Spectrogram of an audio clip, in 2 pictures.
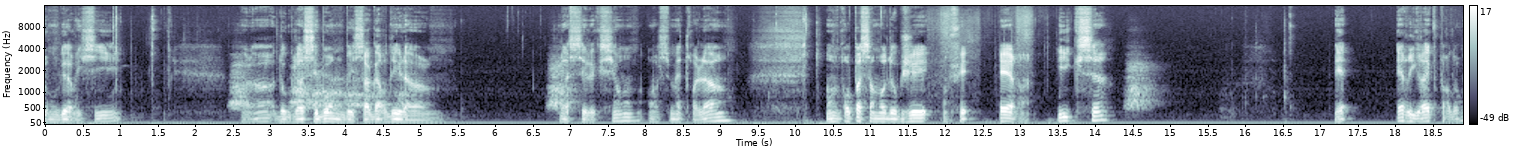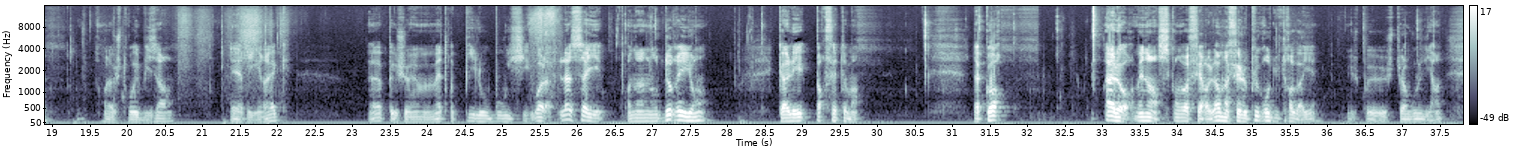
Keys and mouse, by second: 0.9-1.4 shift+middle drag, 1.7 Tab, 5.6-8.7 drag, 9.8 shift+middle click, 10.4 Tab, 12.7 r, 16.6-18.5 middle drag, 19.3 KP_1, 21.3 r, 26.6 shift+middle click, 27.3 Tab, 28.2 Tab, 28.5-31.4 middle drag, 31.9-32.4 shift+middle drag, 32.8 click, 33.9 shift+middle click, 35.0 KP_1, 36.5-37.2 shift+middle drag.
